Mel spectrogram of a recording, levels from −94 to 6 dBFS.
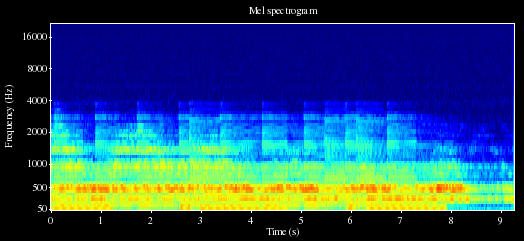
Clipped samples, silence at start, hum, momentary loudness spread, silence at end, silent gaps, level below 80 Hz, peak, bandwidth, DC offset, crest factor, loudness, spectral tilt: under 0.1%; 0 s; none; 6 LU; 0 s; none; -34 dBFS; -6 dBFS; 3.1 kHz; under 0.1%; 16 dB; -21 LUFS; -12 dB/octave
